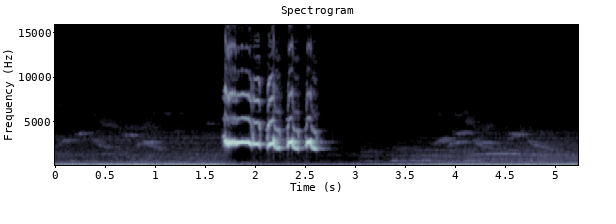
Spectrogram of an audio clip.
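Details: Orange-headed thrush song used as a morning and evening lure to make other birds sing more: one short burst of about five clear whistled notes near the middle, with a quiet low hum behind.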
